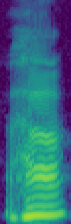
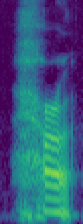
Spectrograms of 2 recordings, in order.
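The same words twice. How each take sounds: First: "হা" as an easy open h; plain deep ha. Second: Higher "হা" with rushing mid-throat friction; hissing throaty ha. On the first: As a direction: breathe out "হা" without throat friction. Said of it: "দুই অক্ষর দুই রকম উচ্চারণ". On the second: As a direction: squeeze "হা" through the throat with a whoosh. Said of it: "শো শো আওয়াজে ... গলার মাঝখান থেকে". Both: Shown as a demonstration.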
